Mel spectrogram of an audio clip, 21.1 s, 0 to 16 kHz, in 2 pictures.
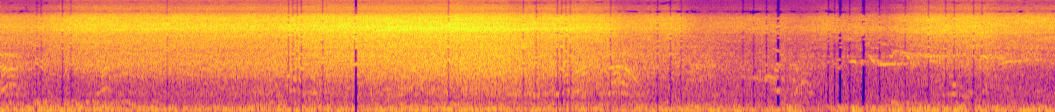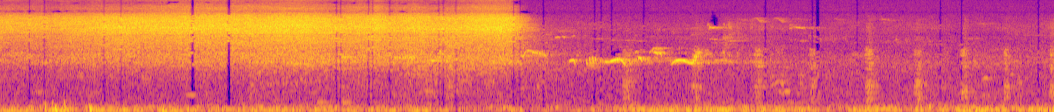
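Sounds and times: steam locomotive hissing steam: 0:00.0 - 0:21.0
birds chirping: 0:06.6 - 0:10.8, 0:13.9 - 0:21.0.

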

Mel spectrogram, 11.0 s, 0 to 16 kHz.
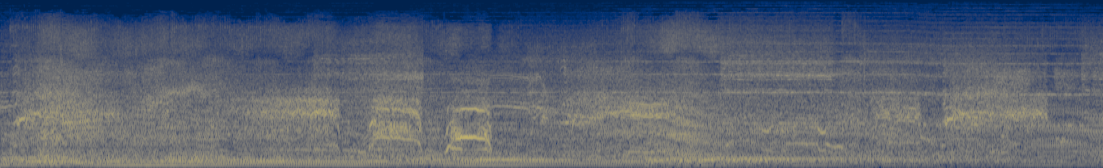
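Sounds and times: woman screaming: 0:02.8 - 0:05.0.

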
